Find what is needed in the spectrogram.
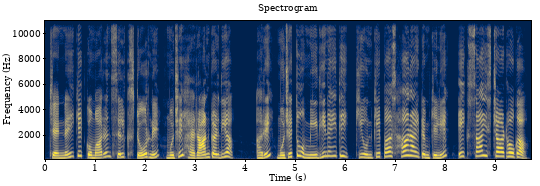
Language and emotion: Hindi, surprised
